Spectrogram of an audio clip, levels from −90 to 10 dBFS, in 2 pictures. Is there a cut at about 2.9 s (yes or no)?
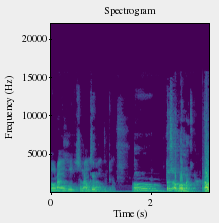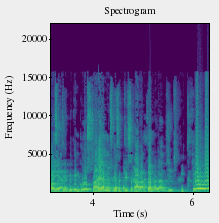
yes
